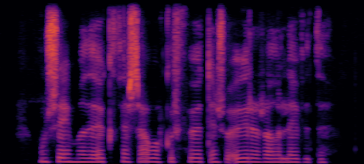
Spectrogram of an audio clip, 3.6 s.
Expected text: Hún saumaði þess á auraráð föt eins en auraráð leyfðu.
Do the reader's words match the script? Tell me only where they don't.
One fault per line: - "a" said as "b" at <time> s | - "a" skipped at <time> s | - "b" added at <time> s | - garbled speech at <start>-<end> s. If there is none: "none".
- "auk" added at 1.0 s
- "auraráð" said as "okkur" at 1.6 s
- "en" said as "og" at 2.3 s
